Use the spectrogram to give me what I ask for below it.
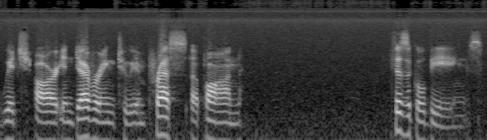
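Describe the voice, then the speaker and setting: Guy channeling a solemn martian commander, super slow and formal, lots of pauses. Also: medium pitch, fairly even intonation, poor audio. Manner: formal, measured pronouncements with long pauses. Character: solemn male Martian commander addressing Earth. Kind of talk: channeled spiritual message.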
